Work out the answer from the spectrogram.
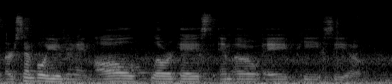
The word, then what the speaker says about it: Moapco: That's our simple username, all lowercase, M-O-A-P-C-O, right? That's how you spell it.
